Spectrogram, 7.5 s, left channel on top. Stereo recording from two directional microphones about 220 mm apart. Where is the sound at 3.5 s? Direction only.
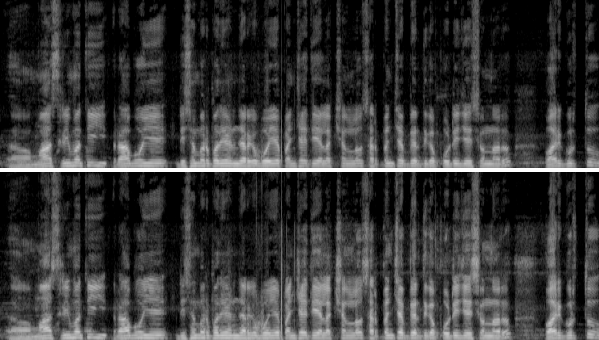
10° left (ahead or behind).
